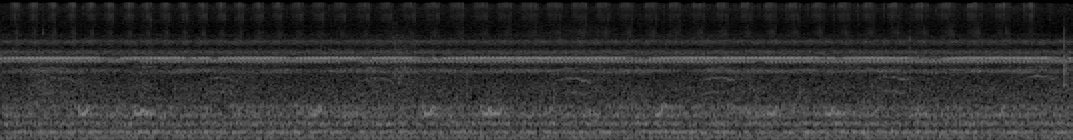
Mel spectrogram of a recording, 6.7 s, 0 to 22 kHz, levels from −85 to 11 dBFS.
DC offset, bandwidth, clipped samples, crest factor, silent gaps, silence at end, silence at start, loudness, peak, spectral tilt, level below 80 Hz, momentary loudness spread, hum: under 0.1%; over 20 kHz; under 0.1%; 14 dB; none; 0 s; 0 s; -35 LUFS; -24 dBFS; -2.5 dB/octave; -58 dBFS; 2 LU; none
